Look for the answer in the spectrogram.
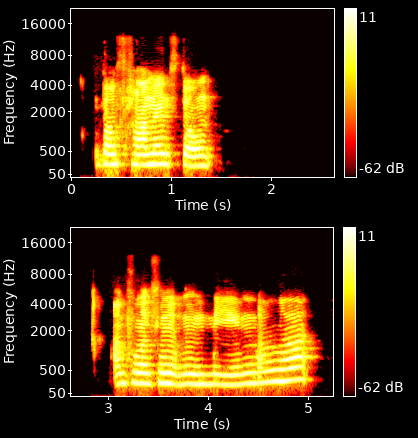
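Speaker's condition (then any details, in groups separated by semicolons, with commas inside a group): Moebius syndrome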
